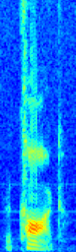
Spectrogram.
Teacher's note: Second syllable gains stress when it is used as verb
